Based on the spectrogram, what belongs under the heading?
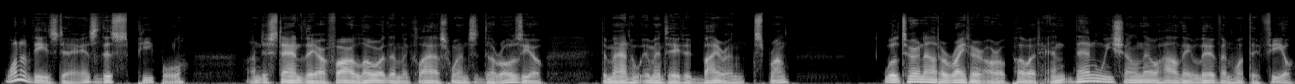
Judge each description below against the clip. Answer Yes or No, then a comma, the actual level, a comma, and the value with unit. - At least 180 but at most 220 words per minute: Yes, average, 185 wpm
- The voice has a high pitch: No, very low, 90 Hz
